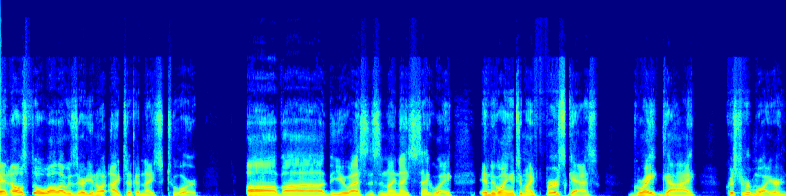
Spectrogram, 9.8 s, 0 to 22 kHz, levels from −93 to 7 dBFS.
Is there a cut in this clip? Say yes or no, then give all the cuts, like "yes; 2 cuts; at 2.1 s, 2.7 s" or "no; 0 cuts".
no; 0 cuts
